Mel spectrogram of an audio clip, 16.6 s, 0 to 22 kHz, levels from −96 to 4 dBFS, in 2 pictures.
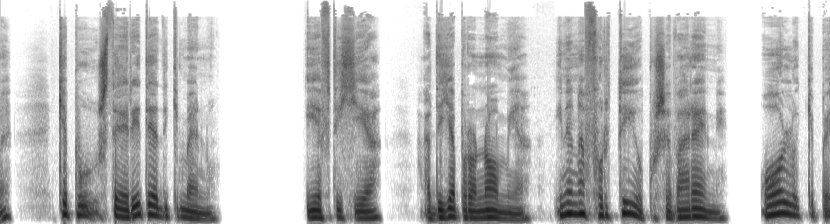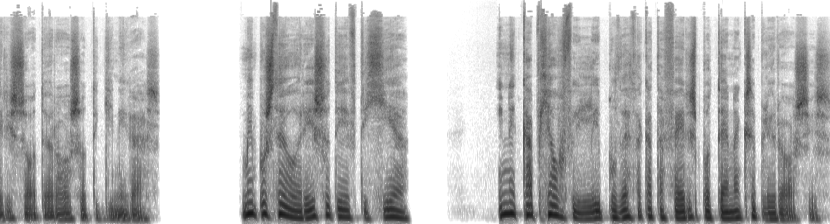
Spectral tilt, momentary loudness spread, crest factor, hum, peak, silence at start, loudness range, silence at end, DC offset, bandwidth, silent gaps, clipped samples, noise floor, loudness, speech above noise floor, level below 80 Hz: -5.5 dB/octave; 11 LU; 14 dB; none; 0 dBFS; 0 s; 3 LU; 0 s; under 0.1%; over 20 kHz; 2.22-3.02 s, 7.30-7.60 s, 9.91-10.68 s, 12.42-12.76 s; under 0.1%; -66 dBFS; -14 LUFS; 53 dB; -54 dBFS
